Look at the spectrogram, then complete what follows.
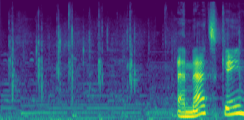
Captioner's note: polite applause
